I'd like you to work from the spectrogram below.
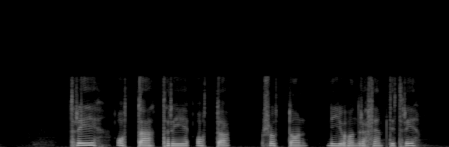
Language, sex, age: Swedish, female, 33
